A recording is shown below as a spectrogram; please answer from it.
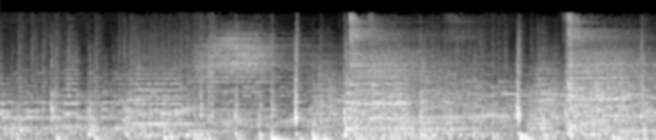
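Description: High school marching band playing: brass over drums and front-ensemble mallet percussion. Several sharp accented hits cut through in the second half.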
